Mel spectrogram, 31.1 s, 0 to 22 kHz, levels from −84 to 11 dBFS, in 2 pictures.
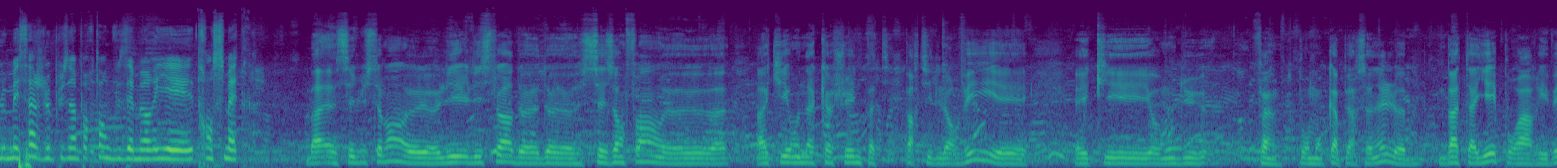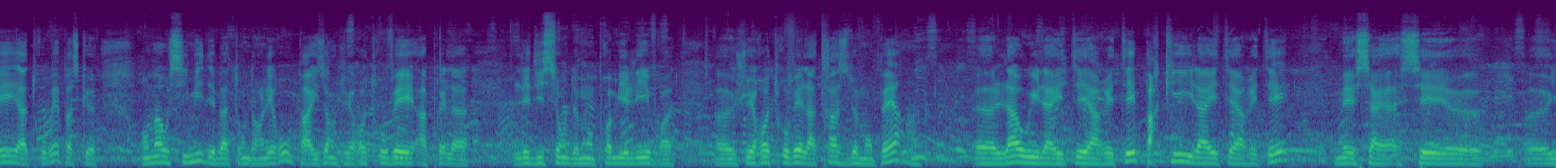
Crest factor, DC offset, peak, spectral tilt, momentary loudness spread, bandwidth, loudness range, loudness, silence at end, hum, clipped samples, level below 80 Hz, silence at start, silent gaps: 20 dB; under 0.1%; -2 dBFS; -5 dB/octave; 10 LU; 16 kHz; 5 LU; -22 LUFS; 0 s; none; under 0.1%; -48 dBFS; 0 s; none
